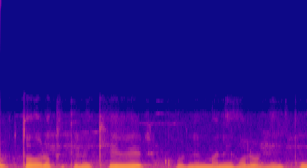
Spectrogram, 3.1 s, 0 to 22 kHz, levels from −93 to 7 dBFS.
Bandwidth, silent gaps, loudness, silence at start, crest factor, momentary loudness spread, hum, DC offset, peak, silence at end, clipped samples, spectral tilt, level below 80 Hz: 7.6 kHz; none; -29 LUFS; 0 s; 16 dB; 9 LU; none; under 0.1%; -12 dBFS; 0 s; under 0.1%; -9 dB/octave; -60 dBFS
